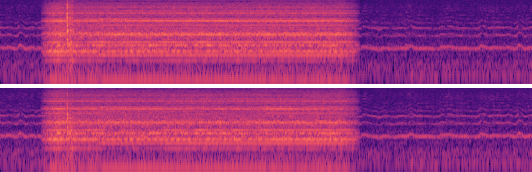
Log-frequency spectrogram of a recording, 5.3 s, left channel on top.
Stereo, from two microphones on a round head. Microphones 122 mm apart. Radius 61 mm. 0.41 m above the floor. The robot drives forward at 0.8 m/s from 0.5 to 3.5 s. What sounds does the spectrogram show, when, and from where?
0.7 s a drawer: 65° left (ahead or behind), 1.0 m; by 0.8 s 70° left (ahead or behind), 0.9 m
